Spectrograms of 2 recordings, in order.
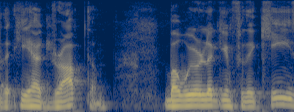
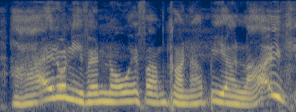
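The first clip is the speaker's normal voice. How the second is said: put-on high, loud old man laughing; 8 semitones higher, 6 dB louder than usual. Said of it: "I was ninety-eight years old".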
